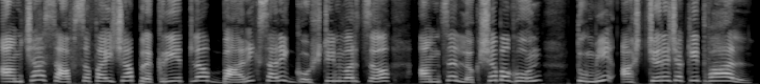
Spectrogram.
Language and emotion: Marathi, surprised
